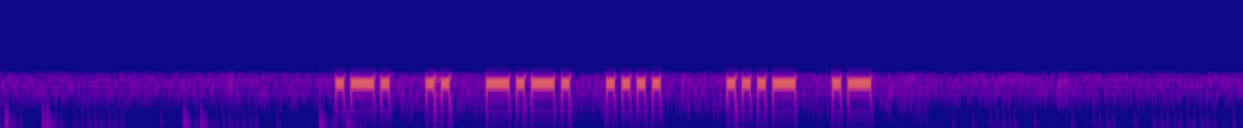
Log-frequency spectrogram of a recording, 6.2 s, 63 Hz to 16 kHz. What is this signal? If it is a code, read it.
Morse code, heard as a keyed tone, about 30 wpm, spaced as for 26 wpm, 440 Hz. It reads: RICH VA
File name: 2016 JAN CW NAQP / 2016 Jan naqp k5ot - 0-6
